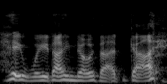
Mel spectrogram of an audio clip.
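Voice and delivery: loud, excited, sudden shout. Retelling watching a movie in the back seat: retelling own excited yell. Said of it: "I yelled".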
